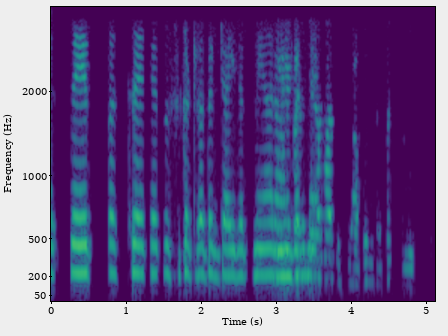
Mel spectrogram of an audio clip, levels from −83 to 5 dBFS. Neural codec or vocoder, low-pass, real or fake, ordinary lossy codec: none; 3.6 kHz; real; none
